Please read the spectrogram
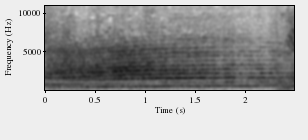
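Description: A siren-like electronic tone, held and rising slowly and slightly in pitch, with no beat or voice over it.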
